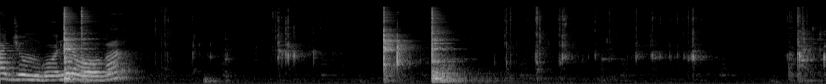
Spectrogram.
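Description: An egg cracks against the rim of a bowl.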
